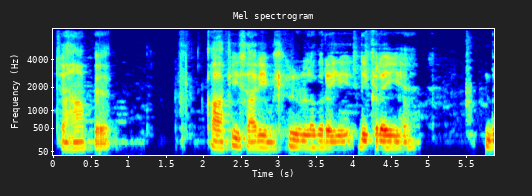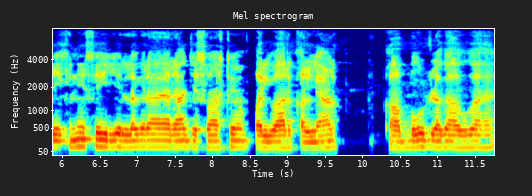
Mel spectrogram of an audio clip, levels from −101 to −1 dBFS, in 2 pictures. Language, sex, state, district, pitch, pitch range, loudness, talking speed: Hindi, male, Uttar Pradesh, Gorakhpur, 120 Hz, 115-125 Hz, -20 LUFS, 125 wpm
